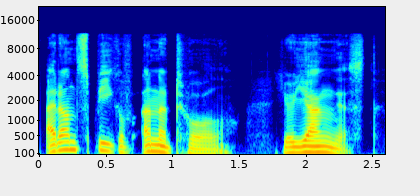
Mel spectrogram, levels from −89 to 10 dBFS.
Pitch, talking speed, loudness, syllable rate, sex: 120 Hz, 160 wpm, -21 LUFS, 5.3 syllables/s, male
